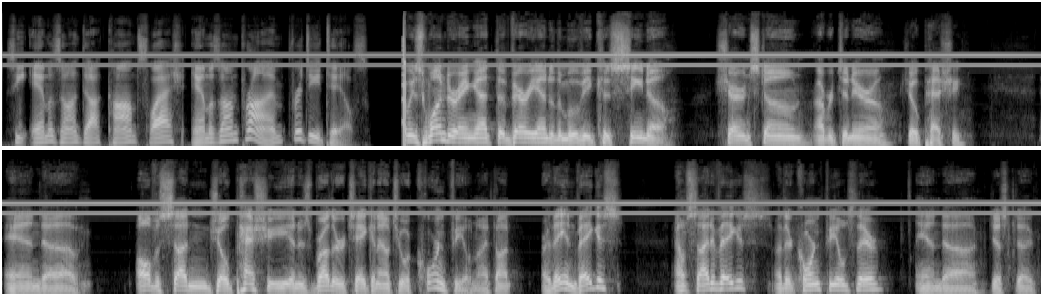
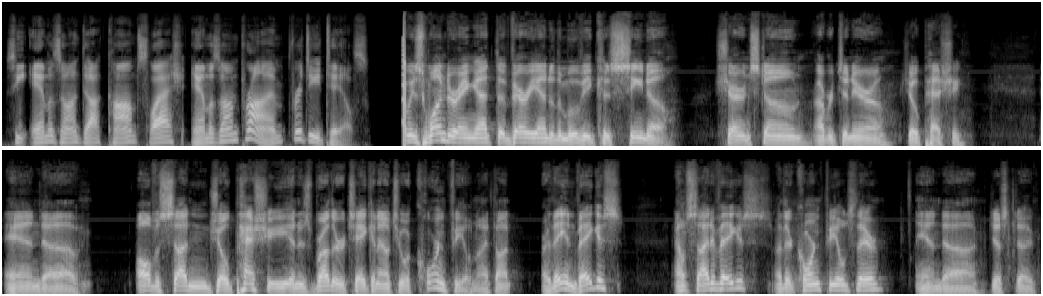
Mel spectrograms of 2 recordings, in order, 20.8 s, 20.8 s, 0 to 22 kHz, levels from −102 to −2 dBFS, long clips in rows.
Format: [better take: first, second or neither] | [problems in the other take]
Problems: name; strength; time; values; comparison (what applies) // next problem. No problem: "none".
second | high-pitched whine; loud; throughout; 5 kHz, 6 dB below the speech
